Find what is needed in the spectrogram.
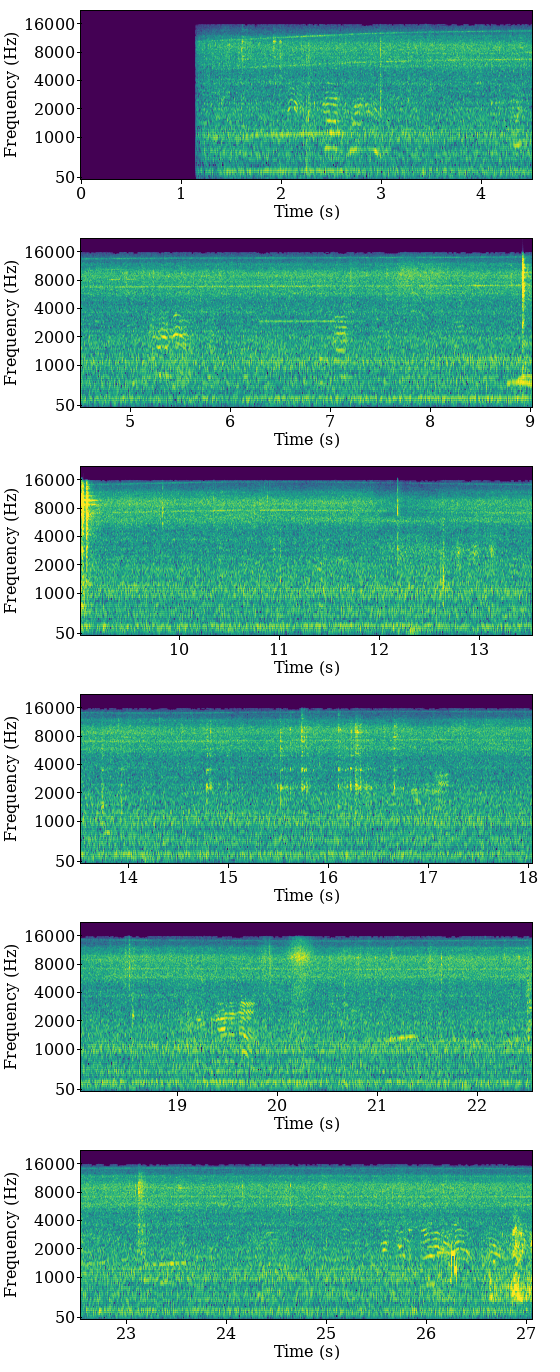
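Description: Fire engine running steadily with a low, even hum, under faint voices, starting after a brief moment of silence; one sharp knock about nine seconds in.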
